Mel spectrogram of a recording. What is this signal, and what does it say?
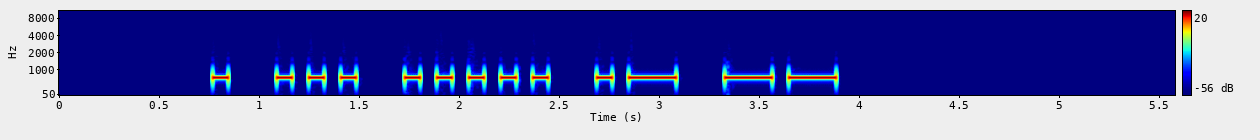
Morse code, heard as a keyed tone, about 15 wpm, 700 Hz. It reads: ES5AM
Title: DXCC-100 Call Signs - 5 Characters - Repeated 3x - 15wpm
